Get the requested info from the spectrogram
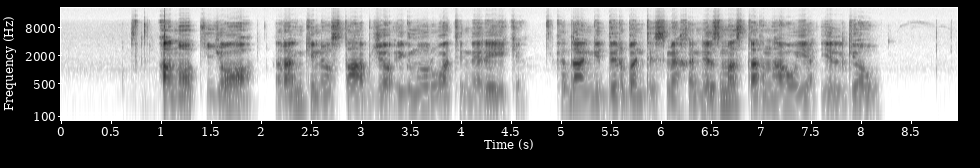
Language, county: Lithuanian, Kaunas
